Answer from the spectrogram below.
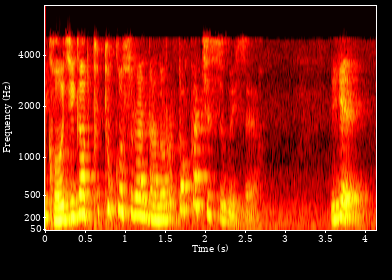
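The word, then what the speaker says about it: πτωχός: 그러니까 이게 피읍 발음 나요. 그 다음에 티, 똑같은 티예요. 요게 오예요. 다만. 오. 푸토. 이게 X는 이렇게, X는 바로 자음 모음 아니면 코스로 읽죠?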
